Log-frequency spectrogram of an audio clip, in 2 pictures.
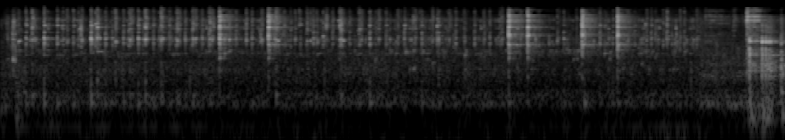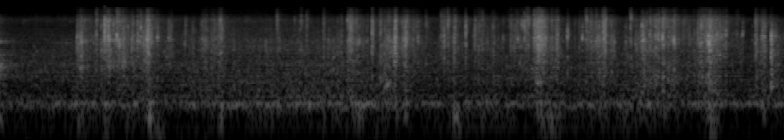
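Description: A fork whisking eggs in a ceramic bowl: rapid clinking of the tines against the bowl with a light ring, for about seven seconds. Then a knock as something is set down, followed by rustling of a plastic zip-lock bag.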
